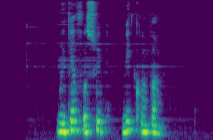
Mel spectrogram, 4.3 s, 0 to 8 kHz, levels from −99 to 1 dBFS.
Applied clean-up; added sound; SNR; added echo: neural mask model DeepFilterNet 3.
